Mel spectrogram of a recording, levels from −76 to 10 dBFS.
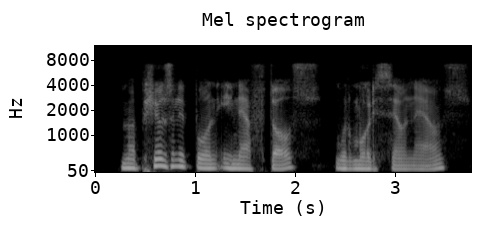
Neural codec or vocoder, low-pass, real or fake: codec, 16 kHz, 1.1 kbps, Voila-Tokenizer; 7.2 kHz; fake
